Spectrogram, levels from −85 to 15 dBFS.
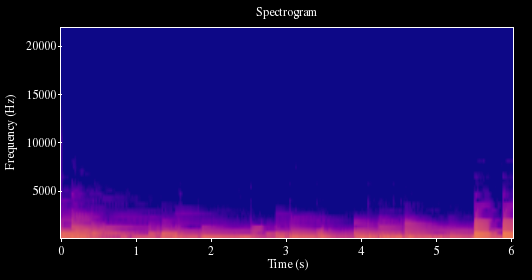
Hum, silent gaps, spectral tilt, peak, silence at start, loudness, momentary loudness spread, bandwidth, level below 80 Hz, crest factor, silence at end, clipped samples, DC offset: none; none; -11 dB/octave; -12 dBFS; 0 s; -29 LUFS; 10 LU; 5 kHz; -36 dBFS; 16 dB; 0 s; under 0.1%; under 0.1%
